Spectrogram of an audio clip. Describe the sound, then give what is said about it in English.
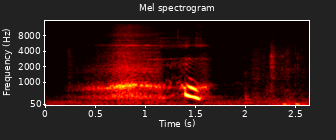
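A person imitates an owl: a long, breathy inhale-like rush, then one short, loud hoot that slides downward in pitch, followed by quiet. “An owl sounds a little bit something like,”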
